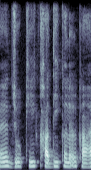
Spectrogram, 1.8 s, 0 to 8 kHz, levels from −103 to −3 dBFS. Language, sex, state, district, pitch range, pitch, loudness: Hindi, female, Jharkhand, Ranchi, 190-200 Hz, 195 Hz, -21 LUFS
